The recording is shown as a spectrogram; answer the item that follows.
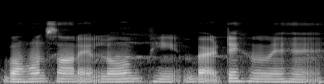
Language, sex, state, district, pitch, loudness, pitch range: Hindi, male, Maharashtra, Washim, 130 Hz, -18 LUFS, 125-135 Hz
